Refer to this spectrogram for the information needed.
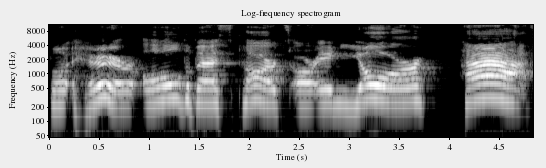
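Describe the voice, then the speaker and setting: A female-sounding voice in a put-on character voice speaks at a very slow pace. The pitch is high for a woman. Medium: read story.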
